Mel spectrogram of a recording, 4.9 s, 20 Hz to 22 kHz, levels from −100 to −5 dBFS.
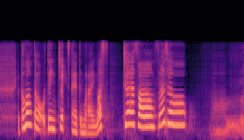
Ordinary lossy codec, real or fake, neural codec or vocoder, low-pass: none; fake; codec, 16 kHz, 0.5 kbps, FreqCodec, larger model; 7.2 kHz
